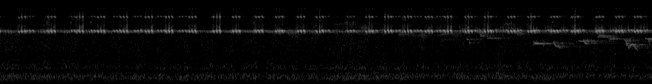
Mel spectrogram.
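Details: Meadow grasshoppers in the wild, prairie setting among flowers: rapid high-pitched pulsed chirps repeating about twice a second, with a few faint sliding whistles, likely distant birds, near the end.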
